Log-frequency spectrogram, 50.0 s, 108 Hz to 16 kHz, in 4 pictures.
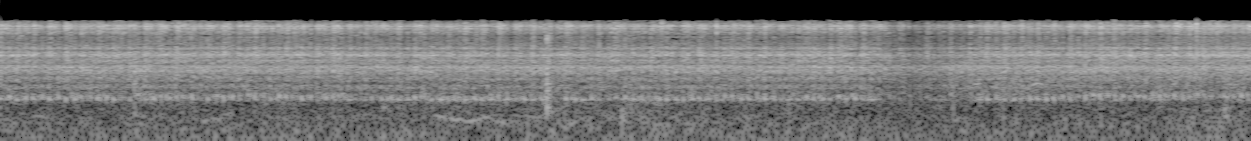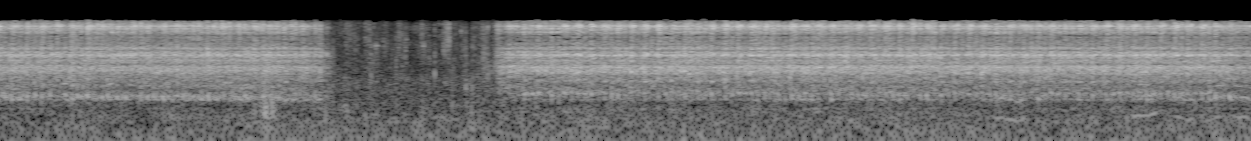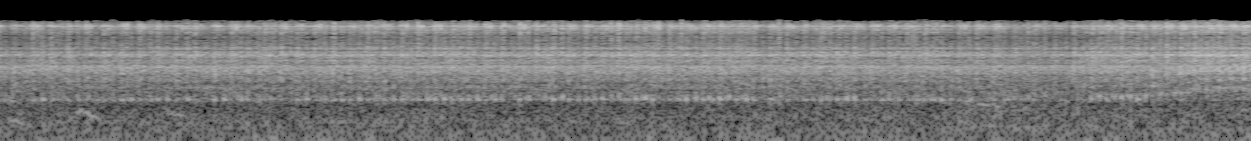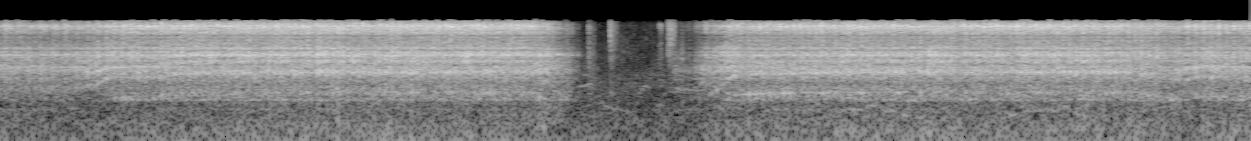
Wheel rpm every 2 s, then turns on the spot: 60, 60, 60, 60, 50, 70, 70, 50, 20, 80, 80, 70, 60, 60, 60, 60, 60, 60, 80, 130, 160, 70, 100, 160, 150.
none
